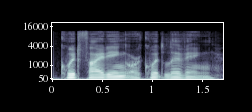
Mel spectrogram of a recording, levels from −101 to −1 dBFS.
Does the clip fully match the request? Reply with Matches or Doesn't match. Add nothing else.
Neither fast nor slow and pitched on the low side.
Matches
